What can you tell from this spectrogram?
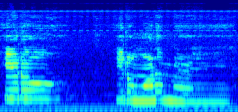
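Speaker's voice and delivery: put-on light girlish falsetto; mock Jenny voice. Jenny turning Forrest down, soft falsetto. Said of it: "Now for Forrest Gump".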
